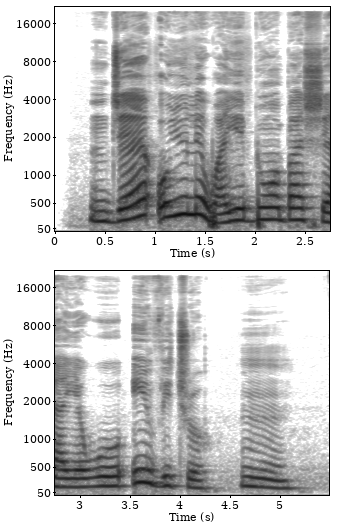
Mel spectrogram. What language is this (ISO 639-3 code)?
yor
